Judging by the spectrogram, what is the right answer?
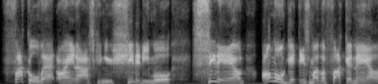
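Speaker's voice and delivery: high, heated threat; retold yell. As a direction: reenact losing patience and taking over. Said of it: "I said, I yelled it".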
